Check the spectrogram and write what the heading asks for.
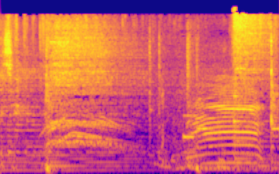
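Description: A cow moos twice, each call long, loud and close, with rising then falling pitch, over a steady low humming tone in the background.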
